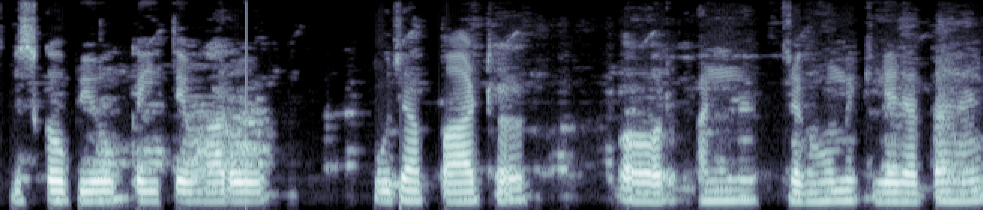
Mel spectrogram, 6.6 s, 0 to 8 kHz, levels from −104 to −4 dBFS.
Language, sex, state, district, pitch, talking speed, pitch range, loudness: Hindi, male, Uttar Pradesh, Hamirpur, 140 Hz, 110 wpm, 135-150 Hz, -18 LUFS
